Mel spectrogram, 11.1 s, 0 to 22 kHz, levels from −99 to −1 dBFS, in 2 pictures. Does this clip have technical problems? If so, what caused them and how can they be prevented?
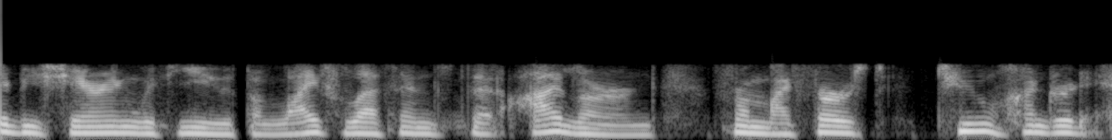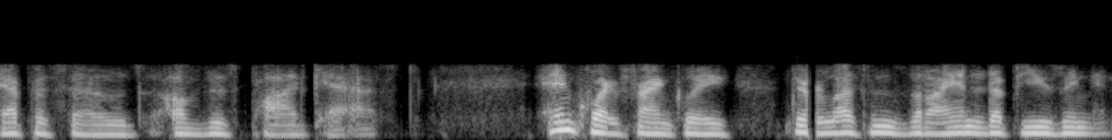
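Yes. The whole recording carries the sound of the G.729 codec. Nothing above 4 kHz survives, and the speech has a rough, slightly synthetic grain, which fits an 8 kbit/s stream. The codec rebuilds each 10 ms frame from a vocal tract filter, a pitch predictor and a handful of pulses rather than the actual waveform. That rebuilt texture sets it apart from a plain telephone-band filter, which would only dull the sound without roughening it. Using a wideband codec such as G.722 or Opus at a higher bitrate would prevent this.

VoIP packet loss concealed by the speech codec occurs twice. The first is at 5.86 to 5.91 s, just before "of this podcast", and covers about 30 ms of missing audio. The second is at 8.68 to 8.72 s, covering about 20 ms. These spans fit three and two lost 10 ms frames. Instead of a silent gap, the decoder stretches the last pitch and filter into a brief buzzy or noisy sound that fades, and the speech stays weak for a moment after it resumes. 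The stretched sound and the weak recovery distinguish this from a hard dropout. A more stable network path, a larger jitter buffer or forward error correction would prevent it.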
